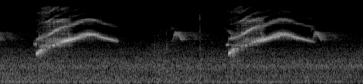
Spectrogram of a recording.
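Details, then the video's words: Common starling giving its mating call very close to the microphone, so near it pecked the lens; two drawn-out, slurred whistles rising then falling, about two seconds apart, over a steady background hiss. "Starling Mating Call up close"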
